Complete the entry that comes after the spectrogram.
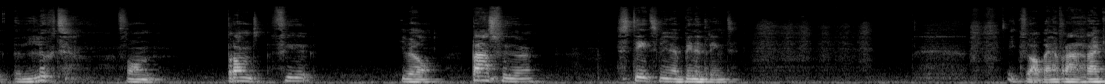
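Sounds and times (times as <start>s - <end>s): low steady hum: 0.0s - 11.0s
soft breath in: 7.5s - 10.0s.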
